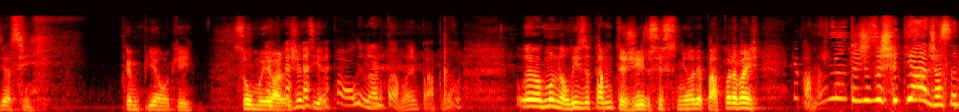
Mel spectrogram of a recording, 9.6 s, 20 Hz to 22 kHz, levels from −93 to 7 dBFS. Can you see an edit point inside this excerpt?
no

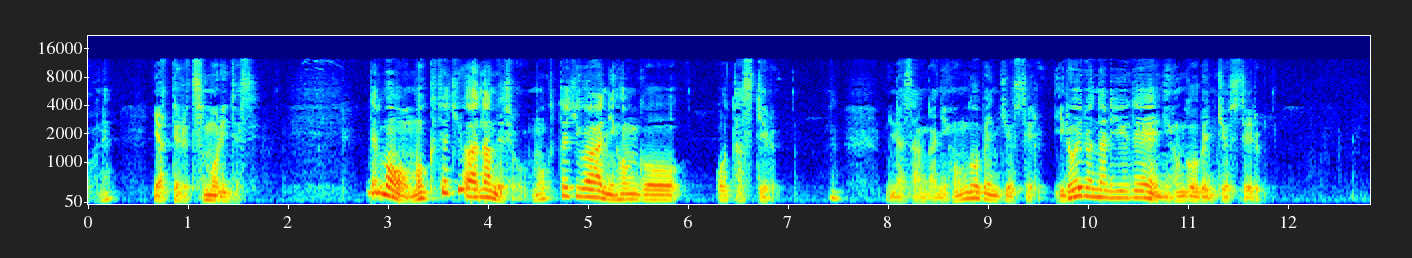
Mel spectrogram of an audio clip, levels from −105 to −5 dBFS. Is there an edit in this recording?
no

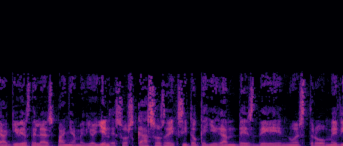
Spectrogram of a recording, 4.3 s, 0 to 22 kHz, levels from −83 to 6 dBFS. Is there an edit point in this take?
yes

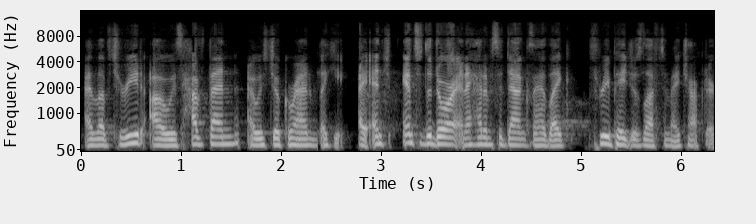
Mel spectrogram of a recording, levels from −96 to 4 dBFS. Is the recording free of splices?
no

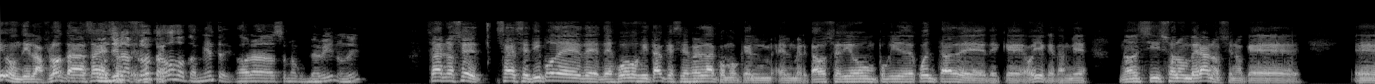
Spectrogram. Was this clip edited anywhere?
no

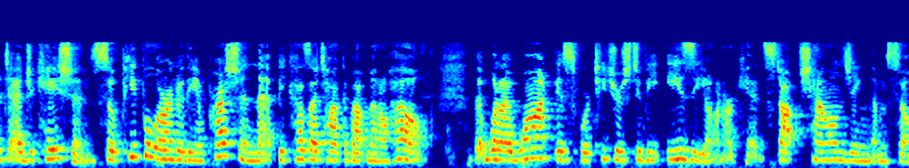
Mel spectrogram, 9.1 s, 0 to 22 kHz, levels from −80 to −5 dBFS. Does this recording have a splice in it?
no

